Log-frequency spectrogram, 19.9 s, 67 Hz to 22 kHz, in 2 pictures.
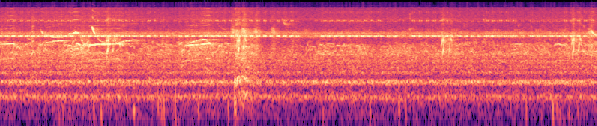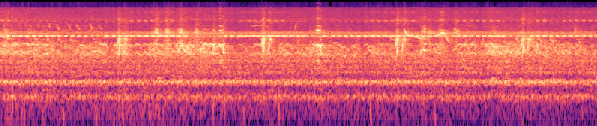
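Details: Continuous low buzzing of bees holds unchanged throughout, captured on a Galaxy J7 Prime 2 phone, with scattered faint bird twitters and a sharp knock near the start.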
